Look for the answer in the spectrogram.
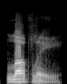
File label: "lovely", American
